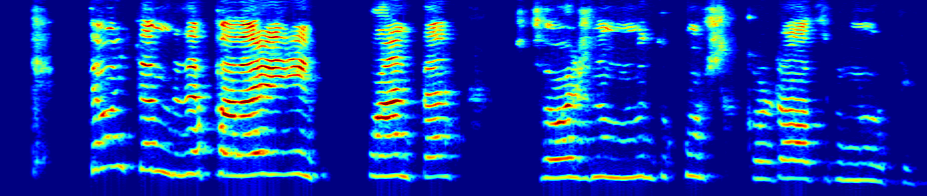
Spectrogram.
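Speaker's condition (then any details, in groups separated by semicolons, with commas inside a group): Ataxia; ataxia after brain injury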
